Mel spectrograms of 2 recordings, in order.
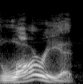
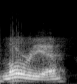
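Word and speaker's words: Laurat: your middle name is Laureate if I'm not mistaken is there a story behind that I've never heard that name before yeah it's actually the t is silent it's called Gloria and it's French for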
